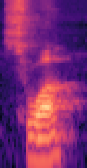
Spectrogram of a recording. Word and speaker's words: soie: so s o i s o i e is pronounced the same SWA but uh the you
